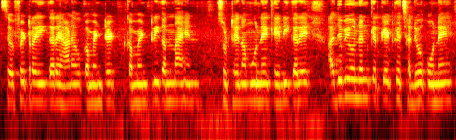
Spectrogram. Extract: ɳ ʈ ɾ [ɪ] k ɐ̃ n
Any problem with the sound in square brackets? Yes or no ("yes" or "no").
yes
